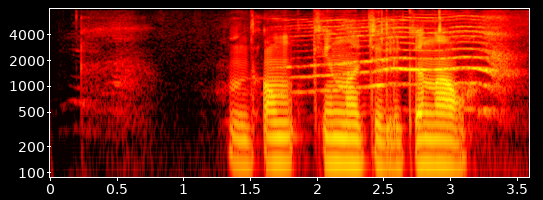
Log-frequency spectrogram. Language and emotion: Russian, neutral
